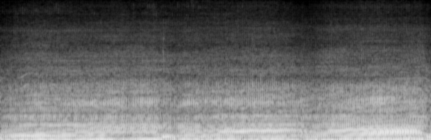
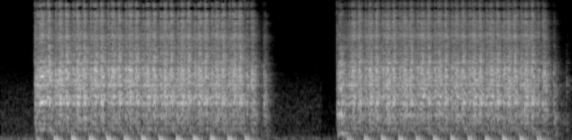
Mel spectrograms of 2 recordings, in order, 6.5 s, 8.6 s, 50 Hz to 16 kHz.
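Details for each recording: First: Small X-Pro 150 cc dirt bike bought on Amazon, first ride on street tires; revs cleanly and evenly through the gears, pitch rising and falling smoothly with the throttle, running healthy. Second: New Amazon motorcycle, first start with choke on, tank about 3/4 full: two bursts of steady starter cranking about four turns a second without firing; no-start from lack of fuel, later confirmed.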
